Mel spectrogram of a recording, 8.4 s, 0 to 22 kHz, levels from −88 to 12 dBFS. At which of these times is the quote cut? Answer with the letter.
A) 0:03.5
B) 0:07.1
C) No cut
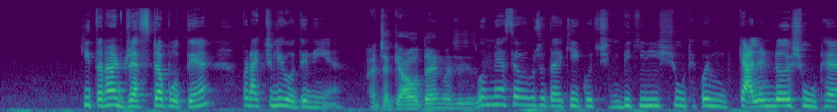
C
